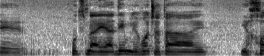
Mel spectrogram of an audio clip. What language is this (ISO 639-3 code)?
heb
